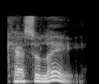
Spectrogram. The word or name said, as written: cassoulet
